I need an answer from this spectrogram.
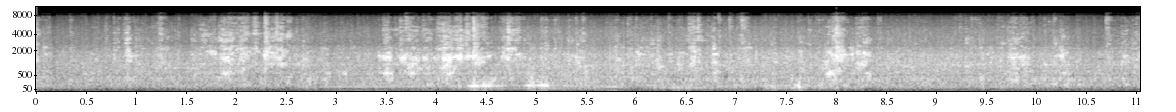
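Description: Heavy rain beating on a car's windshield and roof, heard from inside the cabin: a steady hiss broken by irregular sharp taps.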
